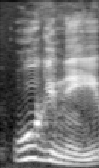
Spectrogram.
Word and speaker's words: Agni: By the way, the actual way it's pronounced is Ugni or Agni. But like I always pronounce it Agni because that's like a very Chicago Agni. That's how we talk in Chicago, right?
